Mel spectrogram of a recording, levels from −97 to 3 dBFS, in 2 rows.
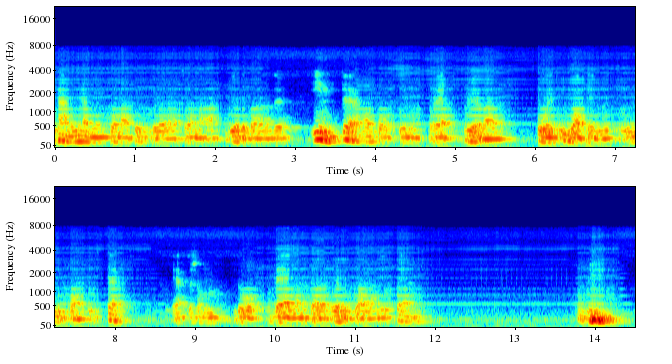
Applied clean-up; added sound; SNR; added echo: neural separator model SepFormer DNS4.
